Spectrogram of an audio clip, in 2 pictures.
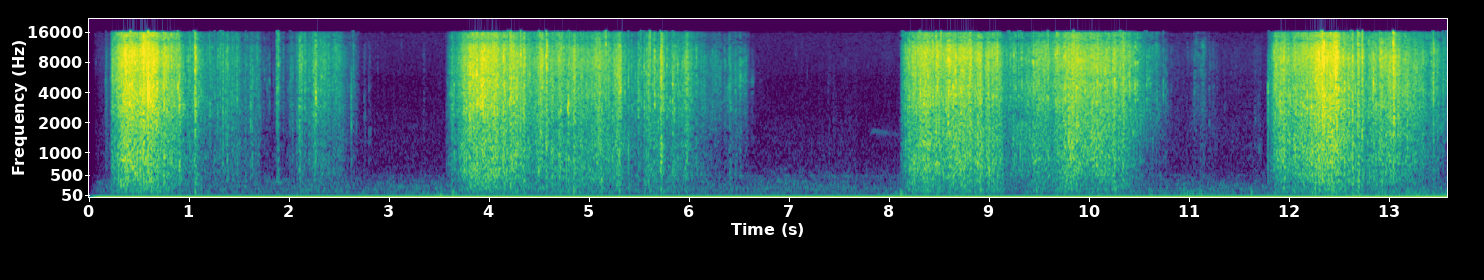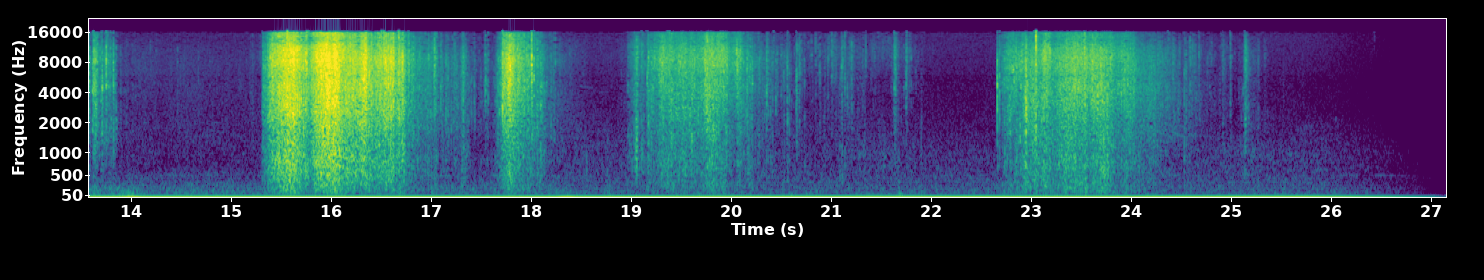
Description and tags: Movement of dry leaves bush
bush, foliage, leaf, leaves, rustle, rustling, texture, tree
